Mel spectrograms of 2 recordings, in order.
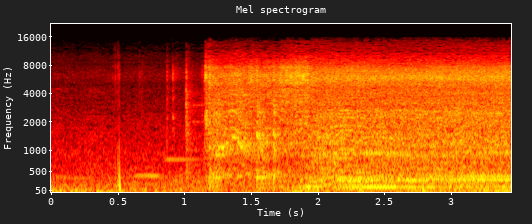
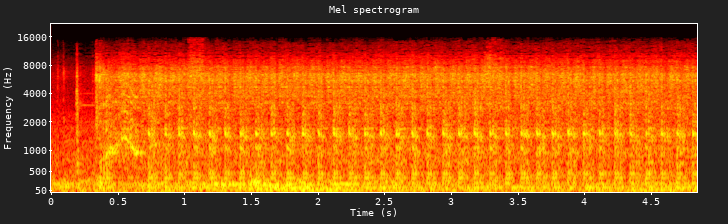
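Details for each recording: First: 2015 Chrysler 300 after a fuel pump replacement for a no-start, intake duct refitted: a short crank while the pump charges, then it catches at once and settles into a steady, even idle with no stumble; normal start. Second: 2015 Chrysler 300 no-start: starter cranks at an even healthy pace about six seconds but never fires; starter fluid test later runs briefly then dies, pointing to a bad fuel pump.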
